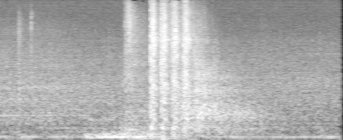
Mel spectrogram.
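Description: A gun fires a burst of shots.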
